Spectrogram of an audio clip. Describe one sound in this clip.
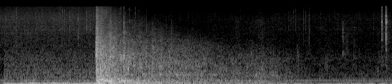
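A shotgun fires a loud blast that echoes away.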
